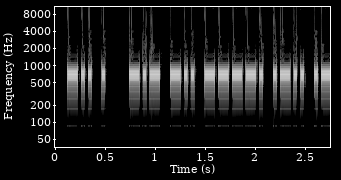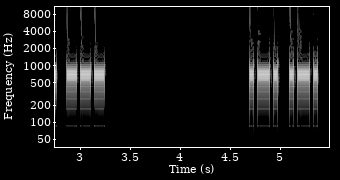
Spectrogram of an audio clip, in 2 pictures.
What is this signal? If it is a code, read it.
Morse code, heard as a keyed tone, about 36 wpm, 700 Hz. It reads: DE KD9LAO RR
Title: Speed-Racing Common QSO Phrases Encore - 30wpm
